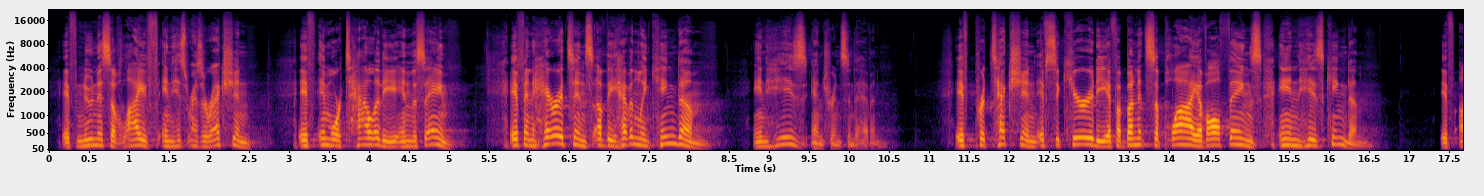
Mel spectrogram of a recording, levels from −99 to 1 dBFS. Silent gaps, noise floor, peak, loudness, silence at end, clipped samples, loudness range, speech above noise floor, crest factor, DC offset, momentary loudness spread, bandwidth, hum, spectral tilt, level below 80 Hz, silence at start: none; -82 dBFS; -4 dBFS; -24 LUFS; 0 s; under 0.1%; 8 LU; 58 dB; 20 dB; under 0.1%; 12 LU; over 20 kHz; none; -4 dB/octave; -84 dBFS; 0.15 s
